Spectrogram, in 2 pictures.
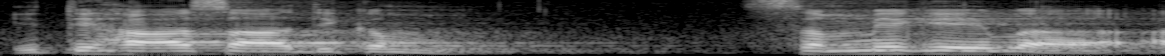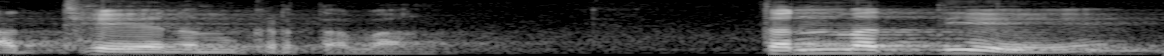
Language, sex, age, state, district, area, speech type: Sanskrit, male, 18-30, Kerala, Kasaragod, rural, spontaneous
